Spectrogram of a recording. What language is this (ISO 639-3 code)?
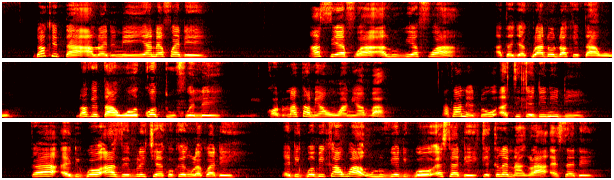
kpo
